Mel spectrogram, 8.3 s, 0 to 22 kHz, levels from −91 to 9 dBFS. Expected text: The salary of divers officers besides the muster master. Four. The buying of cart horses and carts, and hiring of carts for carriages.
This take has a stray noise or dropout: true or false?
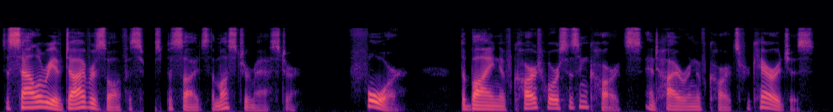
true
